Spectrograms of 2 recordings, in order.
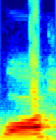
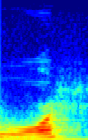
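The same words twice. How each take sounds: First: It is said with no R sound. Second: It is said with an added R sound. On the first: "instead of saying wash" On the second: "I'll put R's in words that shouldn't have R's"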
